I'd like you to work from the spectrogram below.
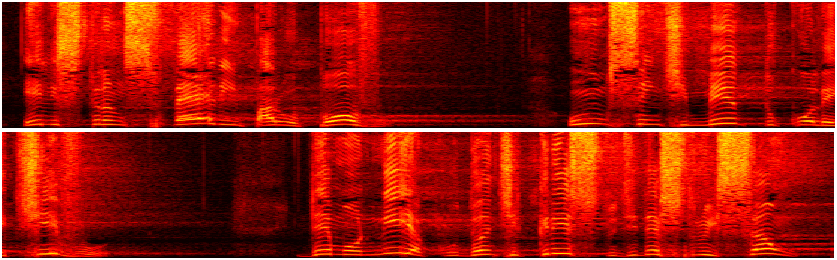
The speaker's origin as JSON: {"language": "Portuguese", "country": "Brazil", "said": "Nós, como brasileiros, nós temos uma mixigenação muito grande"}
